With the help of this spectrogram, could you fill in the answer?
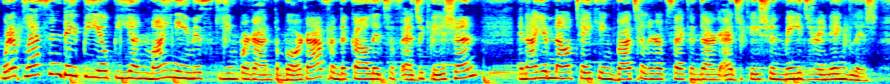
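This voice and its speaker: A woman's voice: mid-range voice, normal speed, soft background music. A woman in her twenties with a Filipino accent giving a scripted self-introduction as a student officer. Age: 20s. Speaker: student council secretary.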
